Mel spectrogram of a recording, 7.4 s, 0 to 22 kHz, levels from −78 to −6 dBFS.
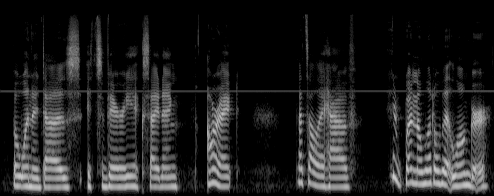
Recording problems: high-pitched whine; faint; throughout; 3 kHz, 30 dB below the speech

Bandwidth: 16 kHz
